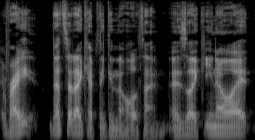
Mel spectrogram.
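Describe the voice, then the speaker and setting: Talking fairly quickly at a medium pitch, this podcast host chats about films in a loose, rambling way, swearing freely. The recording is clean studio audio without any room sound.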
